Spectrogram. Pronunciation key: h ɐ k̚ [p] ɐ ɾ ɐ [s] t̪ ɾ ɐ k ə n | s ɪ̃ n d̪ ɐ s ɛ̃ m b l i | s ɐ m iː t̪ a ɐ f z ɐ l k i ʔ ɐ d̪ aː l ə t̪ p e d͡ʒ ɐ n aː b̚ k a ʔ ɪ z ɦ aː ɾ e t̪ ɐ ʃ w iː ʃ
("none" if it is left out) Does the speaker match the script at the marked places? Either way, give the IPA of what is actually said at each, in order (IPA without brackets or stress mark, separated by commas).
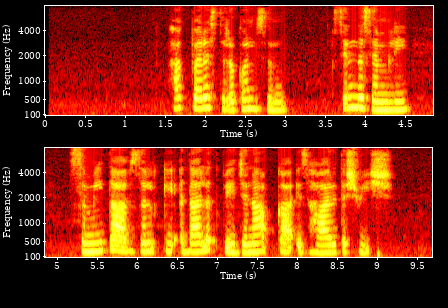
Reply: p, s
